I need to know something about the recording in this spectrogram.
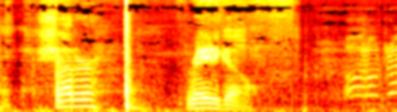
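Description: Hands handle a plastic planter seed meter with a sharp click.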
